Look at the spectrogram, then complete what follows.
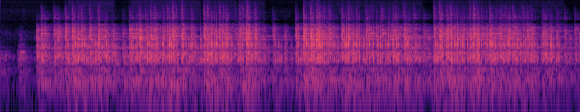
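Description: Metal shopping cart rolling across a hard store floor, its wheels and wire basket rattling loudly. It starts moving abruptly about half a second in and rattles on until near the end.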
